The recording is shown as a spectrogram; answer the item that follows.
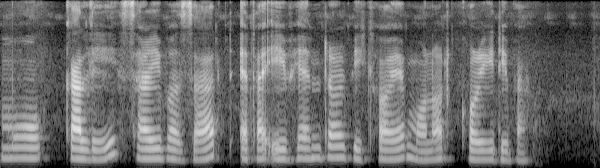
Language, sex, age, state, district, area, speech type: Assamese, female, 45-60, Assam, Dhemaji, rural, read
